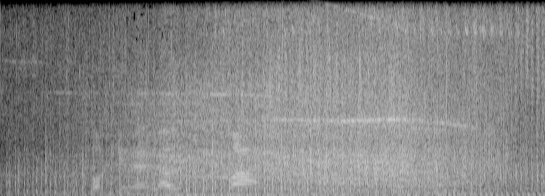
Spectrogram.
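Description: A helicopter drones overhead.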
